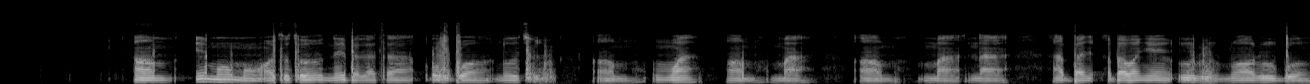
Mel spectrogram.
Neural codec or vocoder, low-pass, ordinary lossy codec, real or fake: codec, 16 kHz, 16 kbps, FreqCodec, smaller model; 7.2 kHz; none; fake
